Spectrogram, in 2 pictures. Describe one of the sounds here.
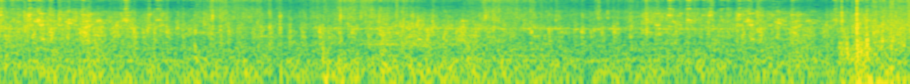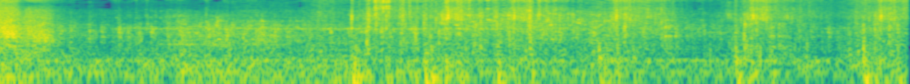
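Footsteps thud on creaking wooden planks.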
